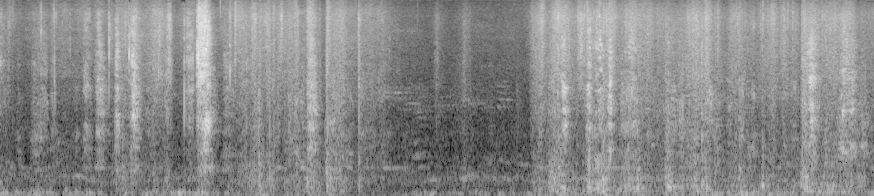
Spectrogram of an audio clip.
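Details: Dogs at play giving off funny noises: quick breathy panting bursts and snuffling, loudest near the start and again after a quiet stretch in the middle, with scuffling and a voice in the background.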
